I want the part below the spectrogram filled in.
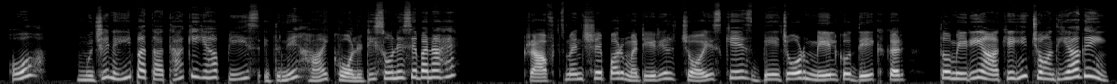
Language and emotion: Hindi, surprised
